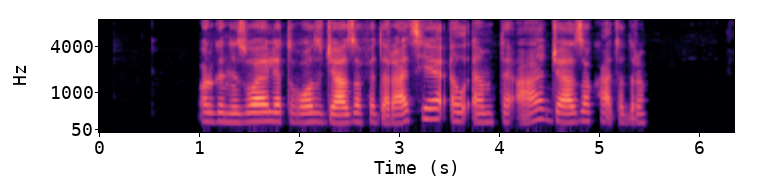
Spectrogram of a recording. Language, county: Lithuanian, Tauragė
